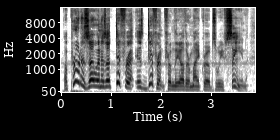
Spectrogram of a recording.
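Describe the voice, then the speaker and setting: Storybook science teacher, female, acted by a man: eccentric, enthusiastic, emphatic explainer, highish pitch, very lively. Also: brisk, no room sound. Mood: eager explaining.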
